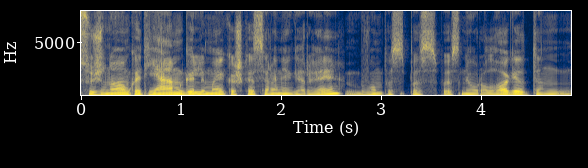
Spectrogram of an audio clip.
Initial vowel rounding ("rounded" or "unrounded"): rounded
